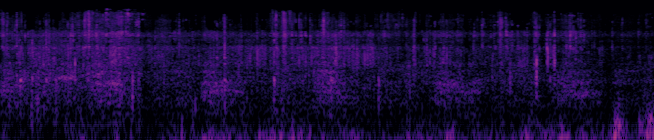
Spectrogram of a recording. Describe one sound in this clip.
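Mountain bike tyres crunch and rattle over a rocky dirt trail.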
